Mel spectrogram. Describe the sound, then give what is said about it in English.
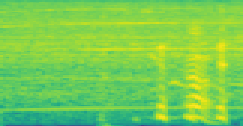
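A vacuum cleaner runs with a steady, even drone and a constant mid-pitched whine, while a voice speaks a few short words over it near the end. “Does it get dog hair?”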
